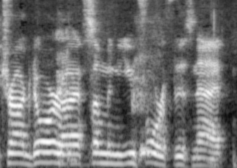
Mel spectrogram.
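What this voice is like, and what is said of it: Put-on Southern accent. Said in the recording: “The southern accent. ... Pretty accurate.”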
